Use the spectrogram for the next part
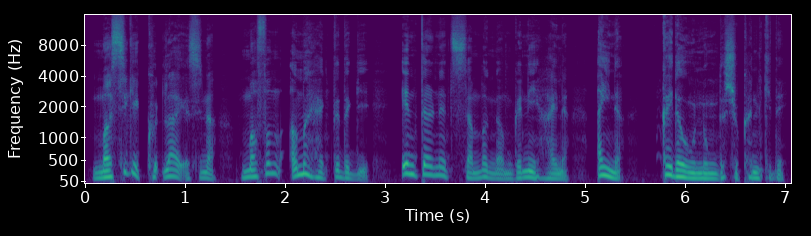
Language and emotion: Manipuri, surprised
